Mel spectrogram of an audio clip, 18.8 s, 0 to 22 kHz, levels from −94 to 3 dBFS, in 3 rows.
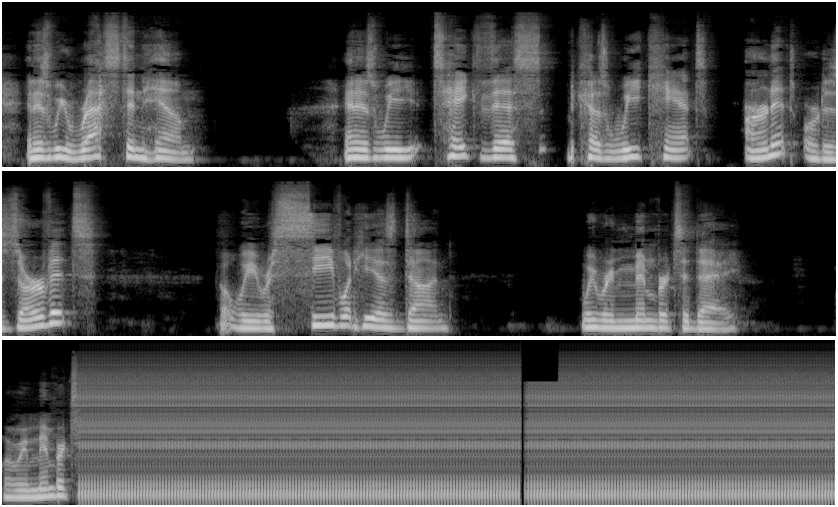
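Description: A speech clip with two kinds of technical fault. Damaged data in a compressed stream causes brief glitches at 4.23–4.29 s, 8.55–8.60 s and 16.40–16.45 s: corrupted frames make the decoder misread them, lose sync and skip ahead to the next valid frame header. From 13.09 s to the end, a system hang loop turns the audio into a steady buzz at about 43.1 Hz. The sound hardware kept replaying one 23.22 ms piece of its buffer, which fits a 1024-sample buffer, while the system stalled.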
